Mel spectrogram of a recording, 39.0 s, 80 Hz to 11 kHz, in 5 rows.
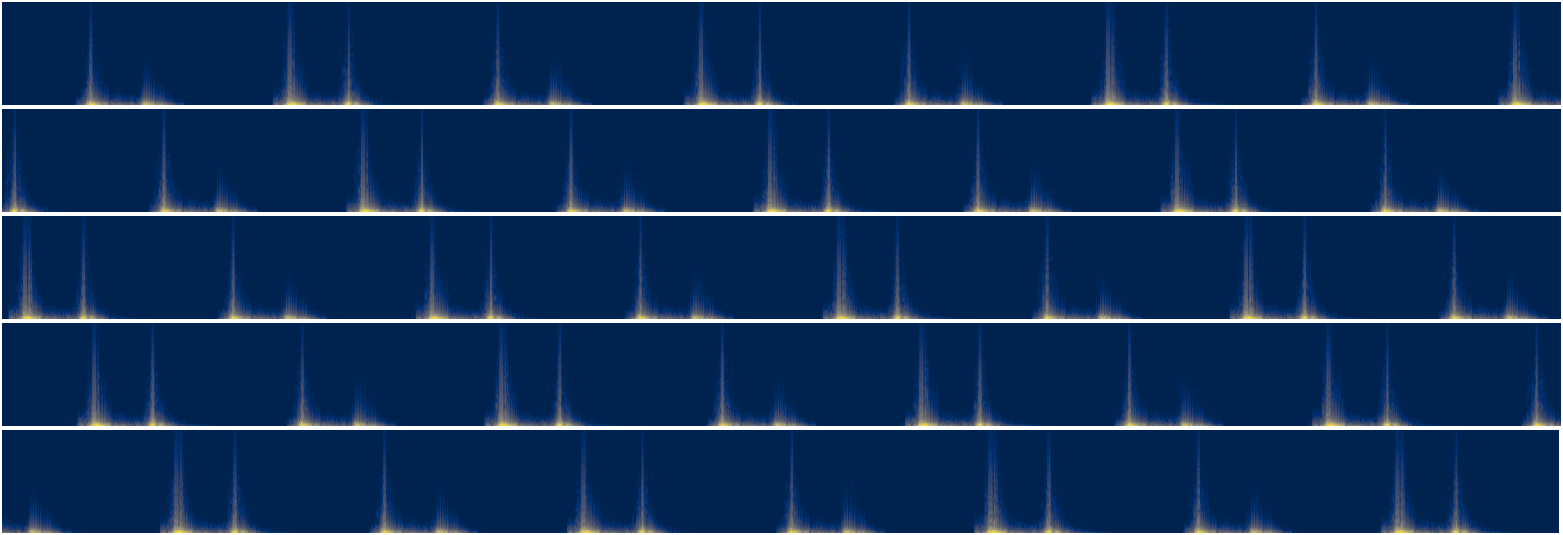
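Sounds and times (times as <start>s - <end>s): heartbeat thumps: 0.4s - 0.8s, 1.4s - 1.8s, 2.4s - 2.9s, 3.5s - 3.9s, 4.5s - 4.9s, 5.5s - 5.9s, 6.5s - 7.0s, 7.6s - 8.0s, 8.6s - 9.0s, 9.6s - 10.0s, 10.6s - 11.0s, 11.6s - 12.0s, 12.6s - 14.1s, 14.7s - 15.1s, 15.7s - 16.1s, 17.7s - 18.2s, 19.8s - 20.2s, 20.8s - 21.2s, 21.8s - 22.2s, 22.8s - 23.2s, 23.8s - 24.2s, 24.8s - 25.3s, 25.9s - 26.3s, 27.0s - 27.4s, 28.0s - 28.4s, 29.0s - 29.4s, 30.0s - 30.4s, 31.0s - 31.4s, 32.0s - 32.4s, 33.0s - 33.5s, 34.1s - 34.5s, 35.1s - 35.5s, 36.1s - 36.5s, 37.1s - 37.5s, 38.1s - 38.6s.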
